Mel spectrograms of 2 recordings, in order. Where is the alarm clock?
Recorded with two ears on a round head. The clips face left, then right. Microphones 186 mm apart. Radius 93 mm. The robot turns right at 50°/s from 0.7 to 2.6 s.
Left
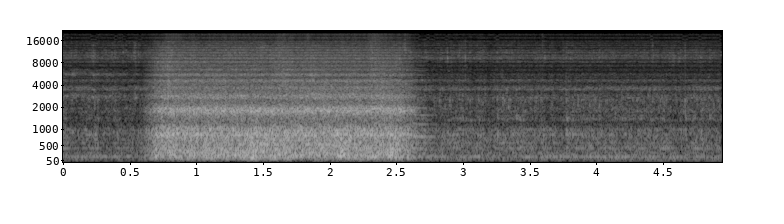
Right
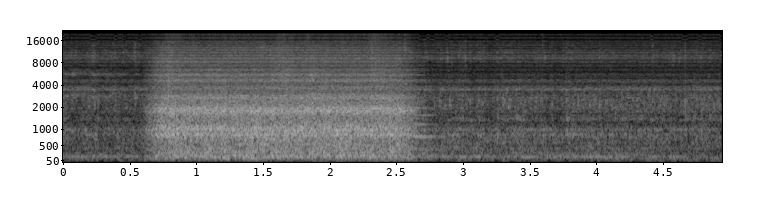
I don't hear an alarm clock.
